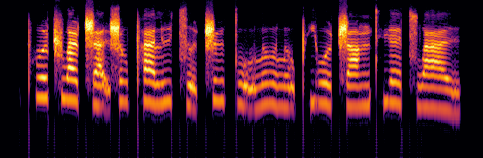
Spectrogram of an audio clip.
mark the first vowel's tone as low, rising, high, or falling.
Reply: high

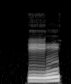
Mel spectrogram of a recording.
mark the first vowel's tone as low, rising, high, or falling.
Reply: rising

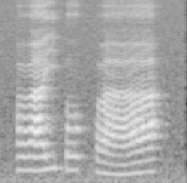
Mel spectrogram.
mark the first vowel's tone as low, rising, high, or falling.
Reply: rising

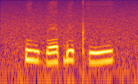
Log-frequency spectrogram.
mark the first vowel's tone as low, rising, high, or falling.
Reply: high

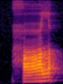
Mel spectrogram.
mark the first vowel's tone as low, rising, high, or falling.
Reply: rising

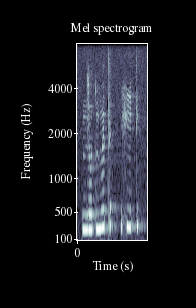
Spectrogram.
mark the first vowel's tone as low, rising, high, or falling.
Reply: low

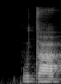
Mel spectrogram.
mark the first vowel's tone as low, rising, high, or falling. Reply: high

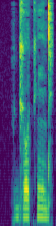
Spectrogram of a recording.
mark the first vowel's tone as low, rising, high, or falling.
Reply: low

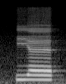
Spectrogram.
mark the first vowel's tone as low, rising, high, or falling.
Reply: high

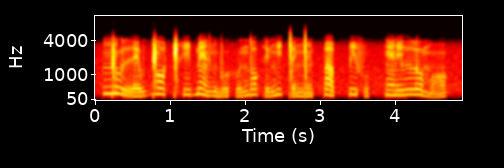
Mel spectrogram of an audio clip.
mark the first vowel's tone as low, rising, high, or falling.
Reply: falling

